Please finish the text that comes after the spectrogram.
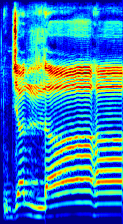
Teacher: الف مدہ کو ایک الف کے برابر کھینچ کر پڑھیں گے۔ اذا جلاها لام کے اوپر کھڑا زبر ہے، کھڑا زبر کو ایک الف کے برابر کھینچ کر پڑھیں گے۔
